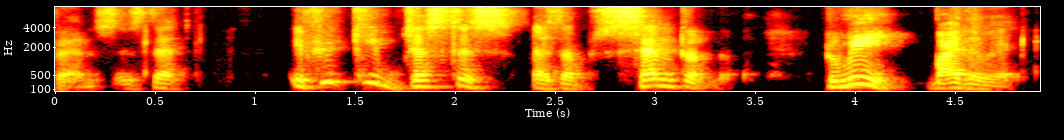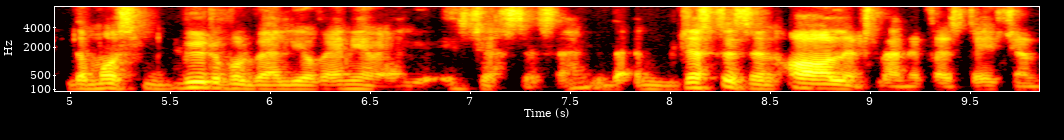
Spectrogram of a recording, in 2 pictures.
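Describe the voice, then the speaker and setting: A man's fairly high voice carries vocal fry and very wide pitch swings. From Pakistan. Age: 70s. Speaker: theology professor. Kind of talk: interview conversation. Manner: repetitive, halting restarts.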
